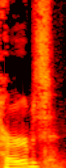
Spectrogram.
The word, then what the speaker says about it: herb: When you cook, do you use herbs? Yes. Yeah, you with would. Herb. Not herbs? Not herbs. There's a whole letter there that's missing out, you know? It's silent.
